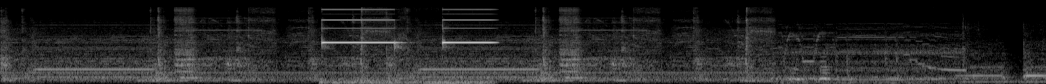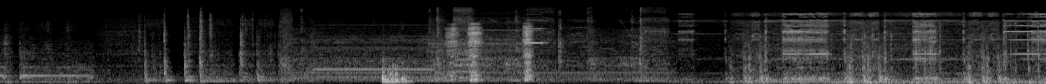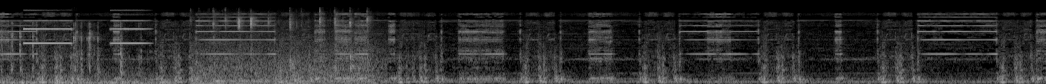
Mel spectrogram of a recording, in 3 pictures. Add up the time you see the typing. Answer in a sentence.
You can hear the typing for 6 seconds altogether.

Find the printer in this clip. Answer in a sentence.
You can hear the printer from 0.0 to 31.3 s.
